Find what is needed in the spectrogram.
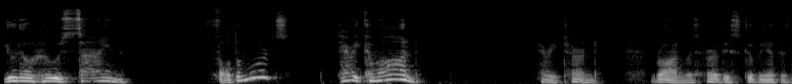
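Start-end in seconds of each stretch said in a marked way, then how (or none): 0.0-4.2 high, urgent character voices; urgent alarmed cry. A narrator's reading. Frightened friends urging Harry to flee, alarmed.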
